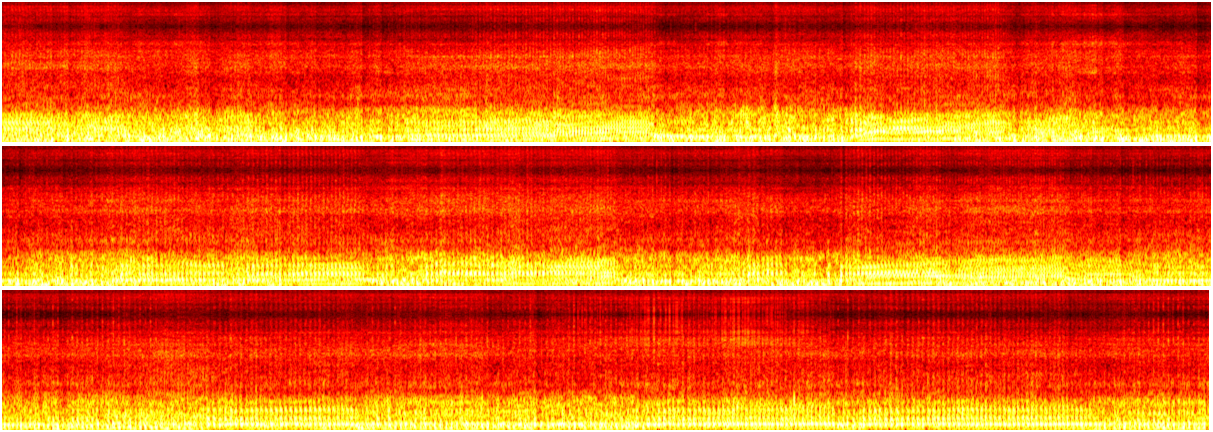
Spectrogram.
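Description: A dirt bike engine buzzes and revs up and down throughout.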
